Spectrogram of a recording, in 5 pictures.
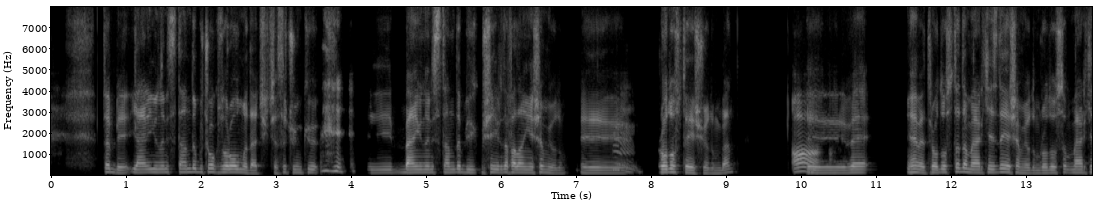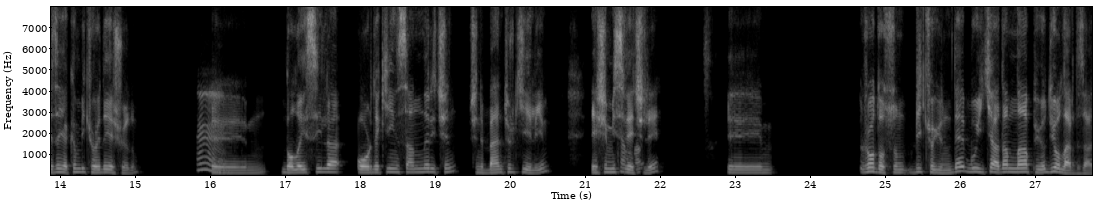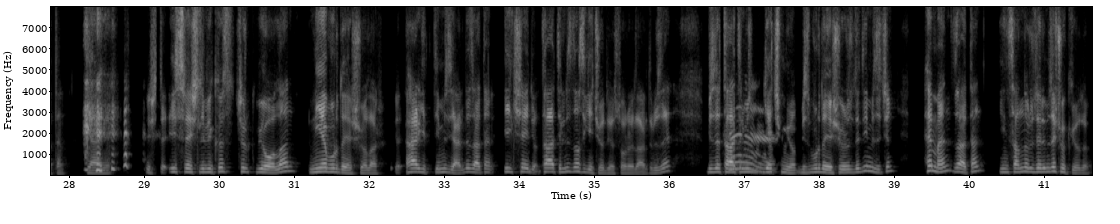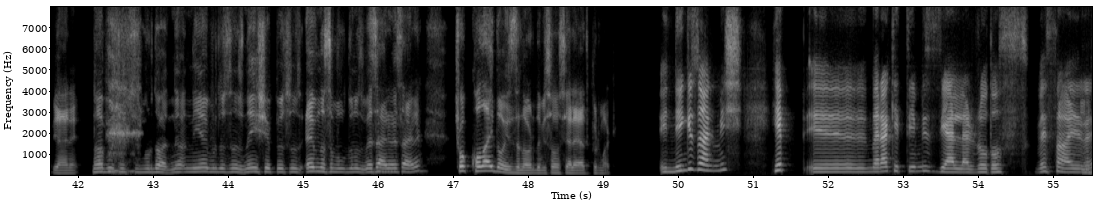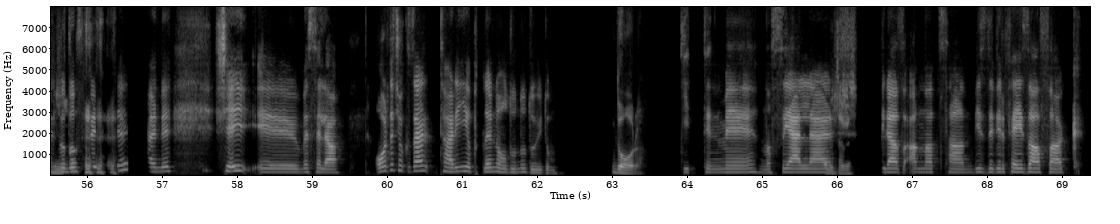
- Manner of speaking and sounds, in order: tapping; chuckle; other background noise; chuckle; unintelligible speech; chuckle; unintelligible speech; unintelligible speech; chuckle
- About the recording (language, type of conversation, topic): Turkish, podcast, Küçük adımlarla sosyal hayatımızı nasıl canlandırabiliriz?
